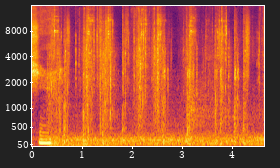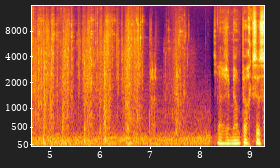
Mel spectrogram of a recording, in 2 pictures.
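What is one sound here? Heavy boots step on a metal floor.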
